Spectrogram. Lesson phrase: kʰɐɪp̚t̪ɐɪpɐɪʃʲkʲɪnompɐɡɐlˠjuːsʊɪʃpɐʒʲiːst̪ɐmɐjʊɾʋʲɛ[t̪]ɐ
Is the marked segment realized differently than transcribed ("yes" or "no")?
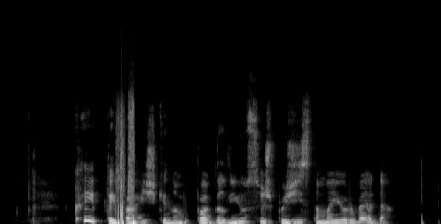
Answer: yes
